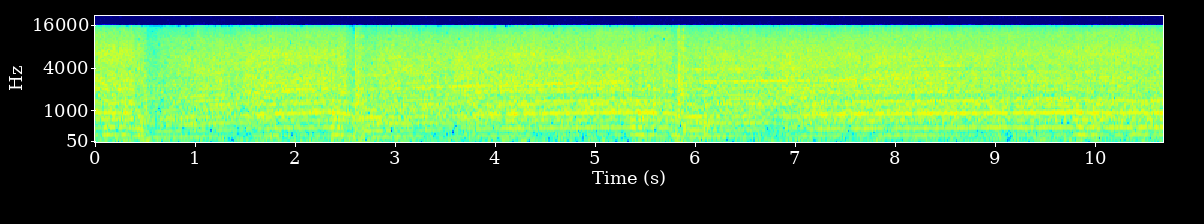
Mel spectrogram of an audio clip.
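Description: A 2003 DTM race car with a sequential gearbox howls around Bathurst in RaceRoom Racing Experience, its engine droning continuously and dipping briefly at each of several quick upshifts.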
